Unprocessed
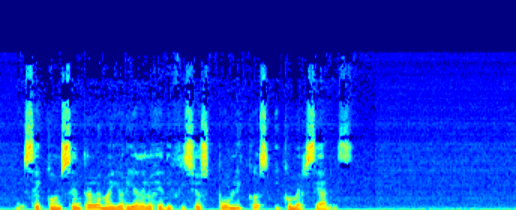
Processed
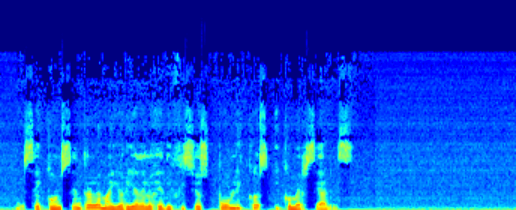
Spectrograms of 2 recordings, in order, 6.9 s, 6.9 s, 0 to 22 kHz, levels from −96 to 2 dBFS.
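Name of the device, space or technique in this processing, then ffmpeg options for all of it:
de-esser from a sidechain: -filter_complex "[0:a]asplit=2[link_01][link_02];[link_02]highpass=frequency=7000:poles=1,apad=whole_len=303829[link_03];[link_01][link_03]sidechaincompress=threshold=-40dB:ratio=10:attack=2.2:release=97,volume=4.5dB"

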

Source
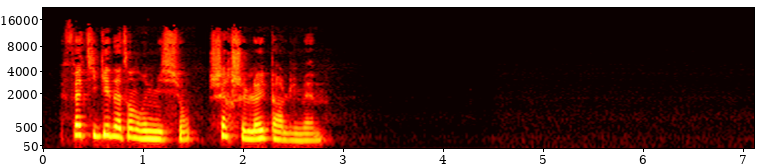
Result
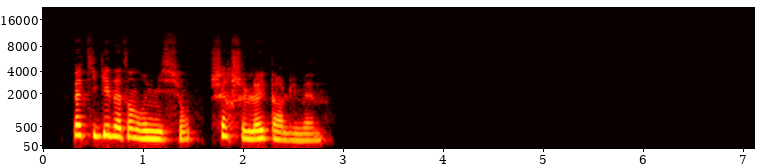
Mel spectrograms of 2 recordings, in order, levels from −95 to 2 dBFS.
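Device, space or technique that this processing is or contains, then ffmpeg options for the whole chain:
hearing-loss simulation: -af "lowpass=1900,agate=range=-33dB:threshold=-44dB:ratio=3:detection=peak,volume=-5dB"

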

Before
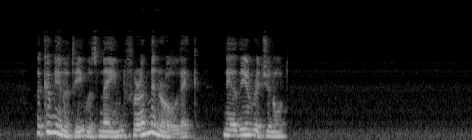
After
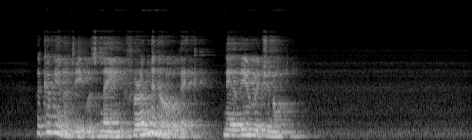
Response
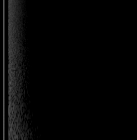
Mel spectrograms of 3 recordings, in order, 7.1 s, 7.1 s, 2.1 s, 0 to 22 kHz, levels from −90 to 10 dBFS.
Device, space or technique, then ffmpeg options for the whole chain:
far laptop microphone: -filter_complex "[1:a]atrim=start_sample=2205[link_01];[0:a][link_01]afir=irnorm=-1:irlink=0,highpass=frequency=170:poles=1,dynaudnorm=framelen=580:gausssize=3:maxgain=5dB,volume=6dB"

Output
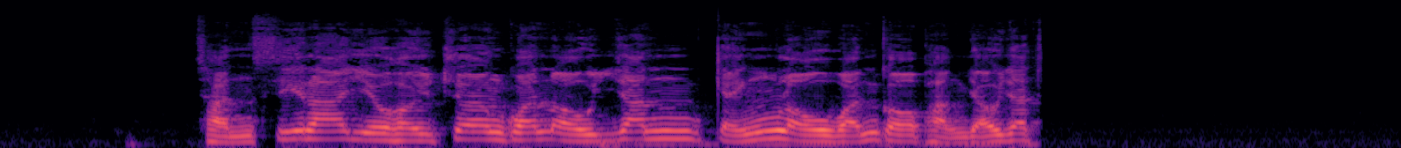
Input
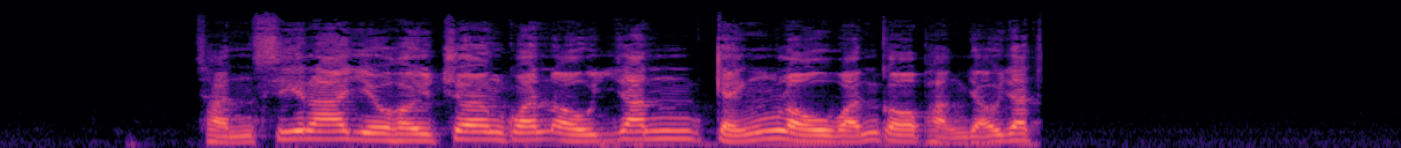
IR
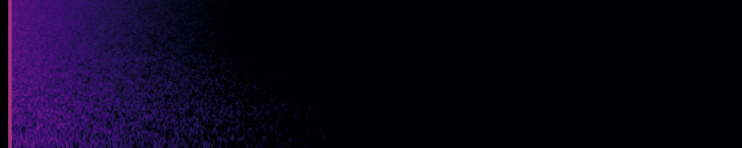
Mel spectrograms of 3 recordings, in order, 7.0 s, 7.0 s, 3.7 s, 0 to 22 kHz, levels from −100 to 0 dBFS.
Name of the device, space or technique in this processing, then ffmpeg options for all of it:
de-esser from a sidechain: -filter_complex "[0:a]asplit=2[link_01][link_02];[link_02]highpass=6000,apad=whole_len=309100[link_03];[link_01][link_03]sidechaincompress=threshold=-55dB:ratio=5:attack=3.7:release=46,asettb=1/sr,asplit=3[link_04][link_05][link_06];[link_04]atrim=end=2.264[link_07];[link_05]atrim=start=2.26:end=2.91,asetpts=PTS-STARTPTS,afade=type=in:duration=0.004:curve=qsin,afade=type=out:start_time=0.646:duration=0.004:curve=qsin,bandreject=frequency=7300:width=6.4[link_08];[link_06]atrim=start=2.906[link_09];[link_07][link_08]acrossfade=duration=0.004:curve1=hsin:curve2=qsin[link_10];[link_10][link_09]acrossfade=duration=0.004:curve1=qsin:curve2=hsin,volume=-4dB"

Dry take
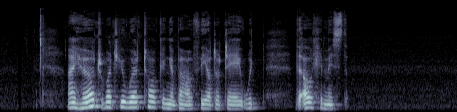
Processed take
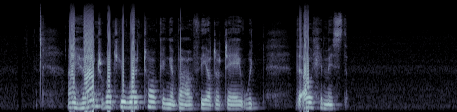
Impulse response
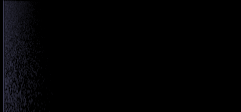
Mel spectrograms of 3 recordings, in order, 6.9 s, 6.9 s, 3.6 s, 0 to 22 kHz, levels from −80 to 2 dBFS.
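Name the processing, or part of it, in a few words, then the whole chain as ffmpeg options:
overflowing digital effects unit: -af "aeval=exprs='(mod(3.16*val(0)+1,2)-1)/3.16':channel_layout=same,lowpass=9900"

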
